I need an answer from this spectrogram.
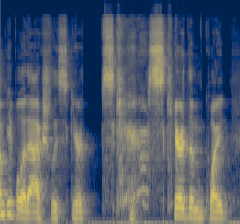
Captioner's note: laughing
